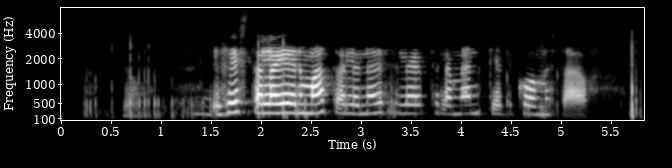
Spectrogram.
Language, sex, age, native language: Icelandic, female, 40-49, Icelandic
